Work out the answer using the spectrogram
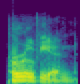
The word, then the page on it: Peruvian: American English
